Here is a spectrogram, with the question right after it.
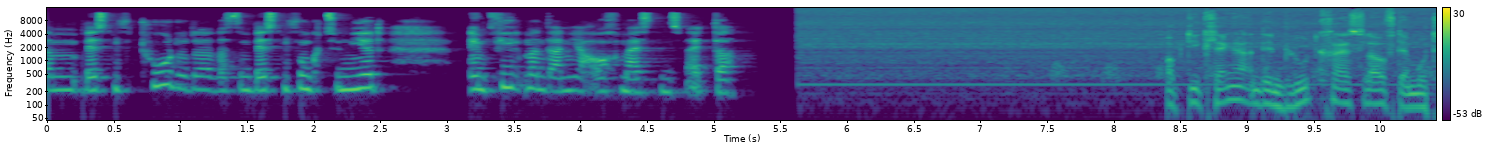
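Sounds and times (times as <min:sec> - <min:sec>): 
speech: 0:00.0 - 0:05.2, 0:08.4 - 0:10.4
vacuum cleaner running: 0:05.6 - 0:10.4.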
